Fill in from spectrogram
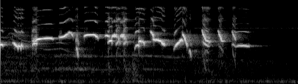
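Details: Oriental magpie-robin kept in a cage, delivering a fast rich run of whistled, rising and falling notes, about a dozen quick elements in two and a half seconds before stopping abruptly.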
